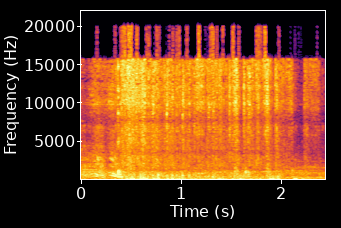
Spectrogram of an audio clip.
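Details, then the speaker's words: 1971 Chrysler 300 440 V8 donor engine after new plugs and wires: cranking catches into short ragged rumble and a few barks then fades; fired briefly, stopped to avoid damage. "I think we're going to call this it started we heard it Rumble we heard it bark and fire up"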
